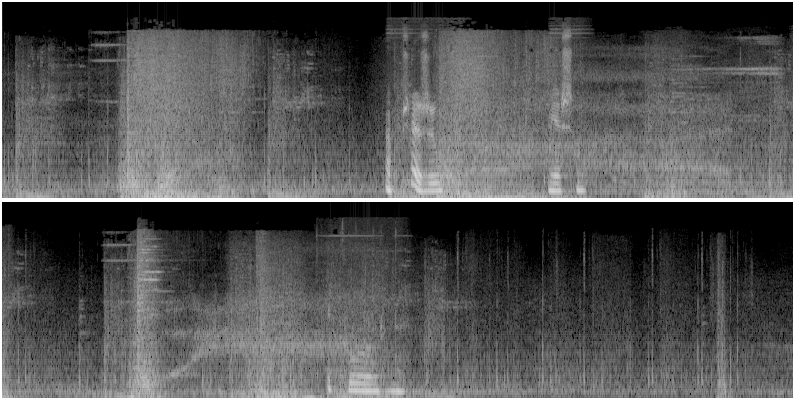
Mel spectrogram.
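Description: Sword slashes and impacts clash in a game.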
